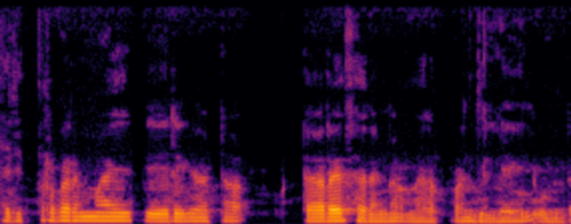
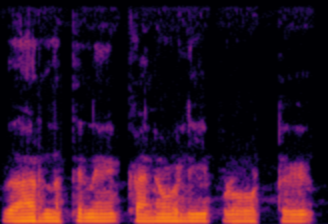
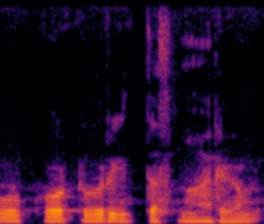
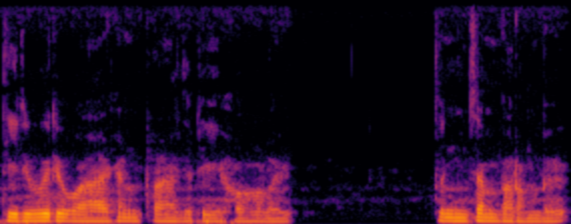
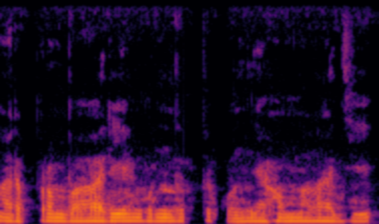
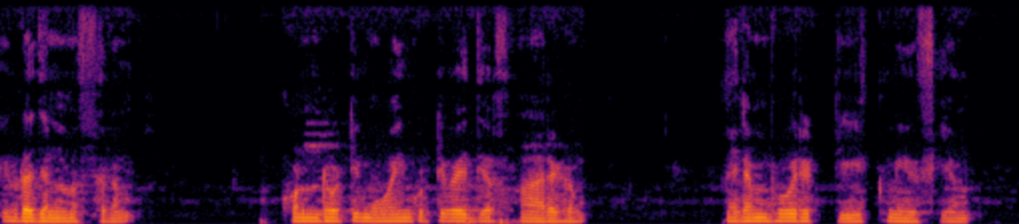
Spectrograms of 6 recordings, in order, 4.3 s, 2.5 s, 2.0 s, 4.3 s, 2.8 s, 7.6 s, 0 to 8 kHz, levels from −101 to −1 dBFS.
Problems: low volume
